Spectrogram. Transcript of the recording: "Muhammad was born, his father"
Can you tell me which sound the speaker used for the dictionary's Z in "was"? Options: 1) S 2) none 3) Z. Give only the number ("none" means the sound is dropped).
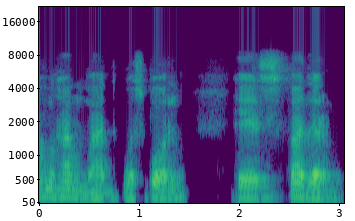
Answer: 1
